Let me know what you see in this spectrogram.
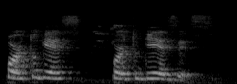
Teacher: veja que português a sílaba tônica é a última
